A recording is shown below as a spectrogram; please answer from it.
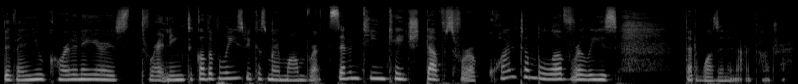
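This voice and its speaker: Woman acting nerdy, obsessive young bride, high soft voice. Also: a little fast, vocal fry, no room sound. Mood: earnest, affectionate. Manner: precise, analytical, jargon-heavy speech. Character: quirky, obsessive, nerdy young bride devoted to her partner. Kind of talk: ASMR roleplay, soft-spoken and often whispered. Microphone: close, dry microphone.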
